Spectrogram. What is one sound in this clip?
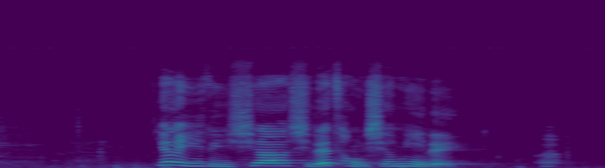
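A young woman sings a short, rising and falling phrase.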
